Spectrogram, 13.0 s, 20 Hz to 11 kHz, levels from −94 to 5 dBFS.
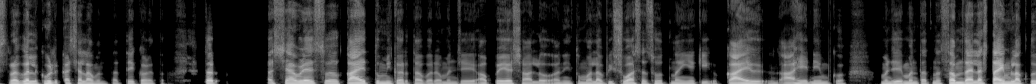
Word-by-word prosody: Struggle 135 +1 +3
खुठ 150 0 +3
कशाला 135 -3 -1
म्हणतात 115 -1 -9
ते 135 - -2
कळतं. 115 -4 -8 0.5
तर - - +5 0.7
अशा 180 +4 0
वेळेस 180 -1 +3
अ, 150 -1 +1
काय 145 +1 +6
तुम्ही 145 -1 0
करता 115 -3 -3
बरं, 110 -1 -8
म्हणजे 110 +1 -7
अपयश 115 +2 -2
आलं 105 -3 -5
आणि 110 +2 -6
तुम्हाला 115 0 -2
विश्वासच 125 +2 -1
होत 125 0 -4
नाहीये 115 0 -3
की 125 +1 -8 0.2
काय 125 +3 +4 0.2
आहे 120 +1 -1
नेमकं 110 -2 -5 0.5
म्हणजे 120 +4 0
म्हणतात 135 +4 -2
ना, 145 -2 -3
समजायलाच 135 +1 +5
टाईम 135 -2 +7
लागतो 125 +1 +2
125 Hz, 150 wpm, -24 LUFS, 115-135 Hz, 0.7 s, टाईम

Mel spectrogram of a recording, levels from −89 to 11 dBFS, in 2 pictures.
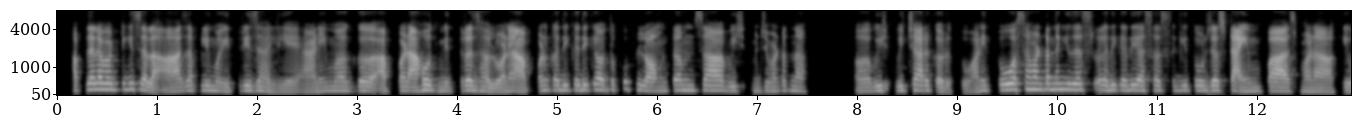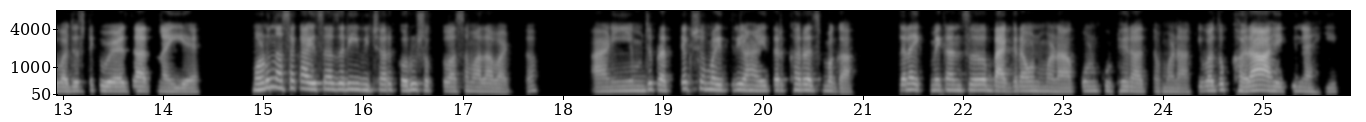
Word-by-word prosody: आपल्याला 215 +6 +3
वाटतं, 215 0 +1
की 220 - -2
चला 205 -2 +2
आज 150 +4 +2
आपली 175 +1 -4
मैत्री 165 +1 -4
झाली 140 -7 -5
आहे 125 - -5
आणि 145 +3 -3
मग 165 0 -5
अ, 165 - +2
आपण 140 +4 0
आहोत 170 +3 +5
मित्र 155 +3 0
झालो. 150 -6 -2
आणि 135 +3 +2
आपण 165 +5 +3
कधी-कधी 185 +1 -2
काय 200 0 +2
होतं 180 -1 -6
खूप 235 -5 -9
लाँग 160 -3 0
टर्मचा 185 -1 +2
वि 160 - -5 0.2
म्हणजे 155 0 -11
म्हणतात 165 +3 -7
ना 165 -2 -4 0.5
अ, 145 0 -4
वि 170 - 0
विचार 175 +2 +2
करतो 125 -1 -6
आणि 175 - -3
तो 200 +2 +5
असं 210 +1 -1
म्हणतात 220 0 +2
ना, 215 - 0
की 215 - 0
जस्ट 205 0 0
कधी-कधी 185 0 -1
असं 180 0 -1
असतं, 175 0 -8
की 175 - -5
तो 175 0 -2
जस्ट 175 +1 0
टाईमपास 150 0 +5
म्हणा 140 -3 0
किंवा 150 0 -1
जस्ट 155 +2 -5
एक 180 0 -11
वेळ 160 -1 +4
जात 160 -1 +6
नाहीये. 135 -2 0 0.6
म्हणून 220 +8 +3
असा 265 0 +1
काहीसा 225 -2 +3
जरी 215 +1 +1
विचार 195 0 -2
करू 180 +4 +2
शकतो. 175 -5 -7
असं 155 +2 -4
मला 145 -2 -2
वाटतं. 135 +4 -8 0.6
आणि 160 +3 -2
म्हणजे 170 +5 -3
प्रत्यक्ष 220 +5 -2
मैत्री 200 -3 0
आहे 180 -2 0
तर 190 - +1
खरंच 195 -2 +1
बघा. 145 -7 -3
आपल्याला 195 +10 -4
एकमेकांचं 190 -1 0
बॅकग्राऊंड 160 0 +3
म्हणा, 145 -3 -1
कोण 165 0 -7
कुठे 165 0 -6
राहतं 145 -1 -4
म्हणा 135 -2 -6
किंवा 165 +2 -1
तो 205 - -1
खरा 170 +2 +5
आहे, 165 -4 +6
की 155 +2 -13
नाही 135 -2 -6
170 Hz, 195 wpm, -25 LUFS, 150-190 Hz, 0.6 s, जात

